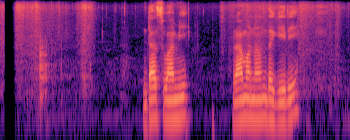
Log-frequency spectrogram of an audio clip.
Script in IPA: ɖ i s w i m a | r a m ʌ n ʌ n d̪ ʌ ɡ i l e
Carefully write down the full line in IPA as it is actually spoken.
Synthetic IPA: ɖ a s w a m i | r a m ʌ n ʌ n d̪ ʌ ɡ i ɾ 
